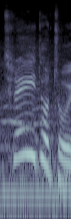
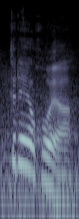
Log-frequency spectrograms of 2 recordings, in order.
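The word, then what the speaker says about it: Trejo's: 거 같아서 정확하게 타고집은 트레호야. 트레 트레조가 아니고 이제 왜냐면 스페니시는 어 H가 없어서 J를 H 발음을 하거든.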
